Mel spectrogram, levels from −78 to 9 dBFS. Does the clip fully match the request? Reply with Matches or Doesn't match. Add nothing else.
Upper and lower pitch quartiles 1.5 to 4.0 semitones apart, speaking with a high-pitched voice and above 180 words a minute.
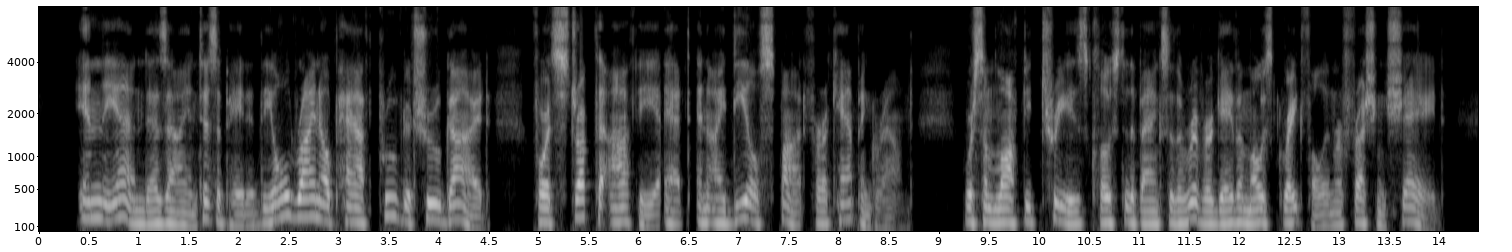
Doesn't match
